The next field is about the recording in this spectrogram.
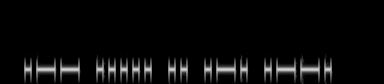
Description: Morse code, heard as a keyed tone, about 20 wpm, 700 Hz. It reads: W5IRP
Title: USA Call Signs - 5 Characters - Repeated 3x - 20wpm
